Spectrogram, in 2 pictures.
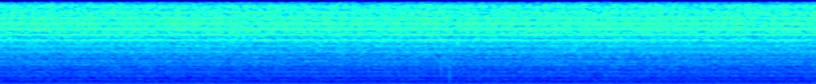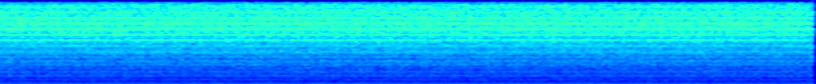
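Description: Steady electrical hiss with a low mains hum underneath, unchanging throughout: line noise from a videotape playback with no recorded sound.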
